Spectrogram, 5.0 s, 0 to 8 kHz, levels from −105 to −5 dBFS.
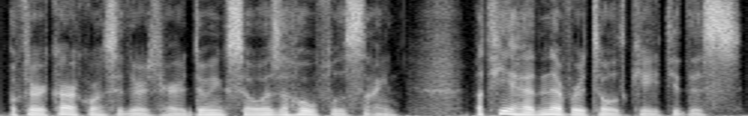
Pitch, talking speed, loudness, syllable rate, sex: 100 Hz, 205 wpm, -19 LUFS, 5.5 syllables/s, male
